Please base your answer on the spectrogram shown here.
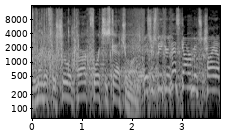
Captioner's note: applause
